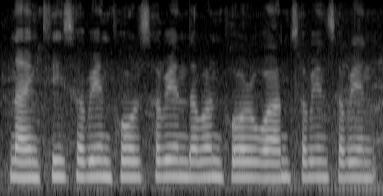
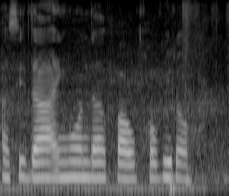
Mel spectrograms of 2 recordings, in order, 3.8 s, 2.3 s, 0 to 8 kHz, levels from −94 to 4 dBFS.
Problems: background sounds at intervals, background conversations at intervals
